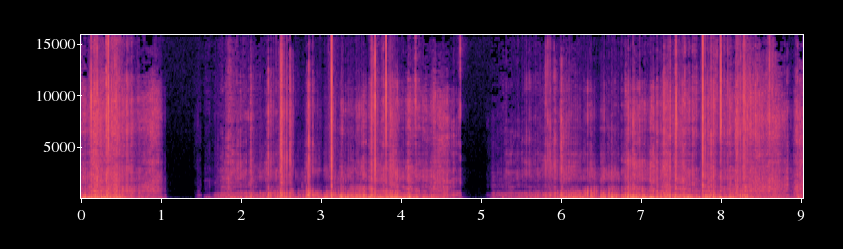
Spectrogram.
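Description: Both hands scratch a flat, chunky gold glitter craft sheet with short nails, making fast, dense, rough scratching. The scratching sounds heavy in the low end and comes in three bursts, separated by two brief silent pauses.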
